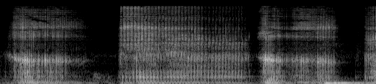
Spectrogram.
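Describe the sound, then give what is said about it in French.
A voice imitates loud snoring in a few rough, rattling breaths, exaggerated, with brief pauses between each drawn-out snore. “Elle ronflait, tandis que les clowns, les avaleurs de sabres et les hommes serpents effectuaient leur tour”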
